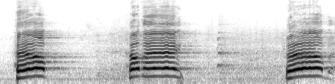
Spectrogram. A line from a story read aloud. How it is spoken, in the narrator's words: I just start yelling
